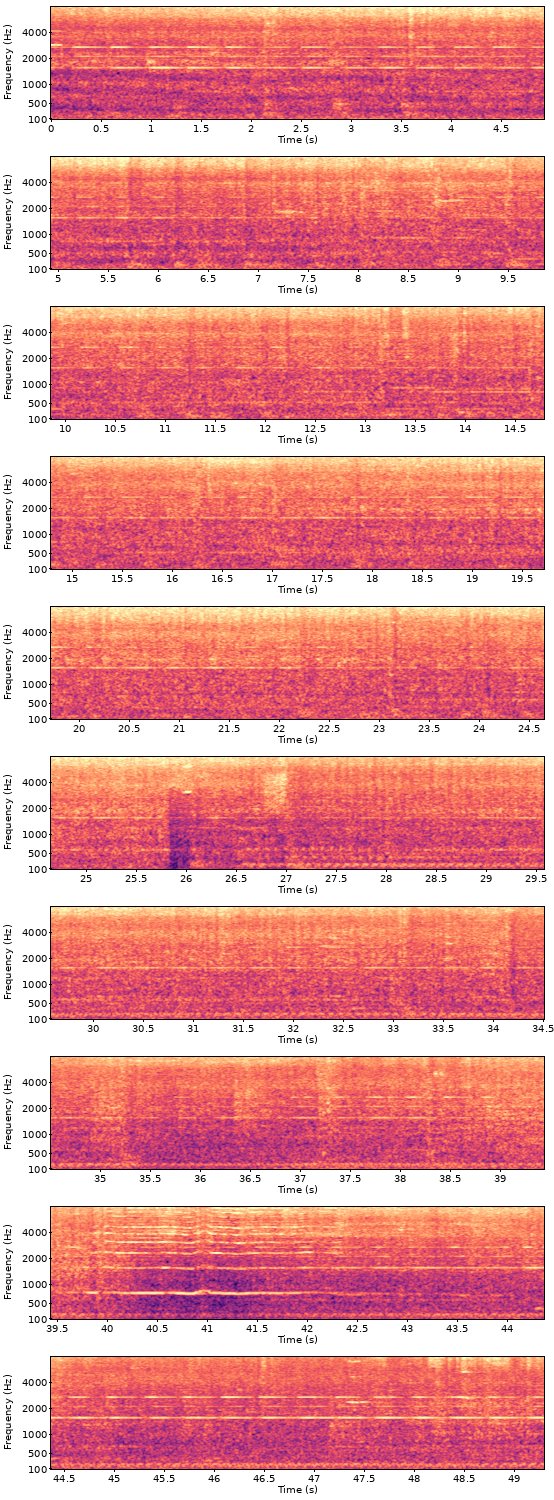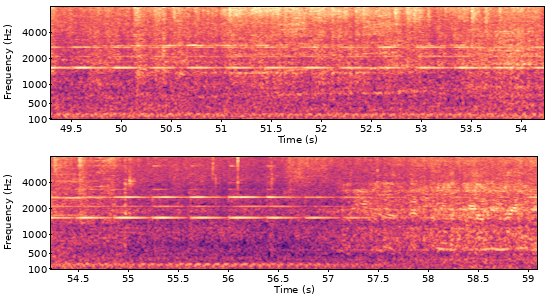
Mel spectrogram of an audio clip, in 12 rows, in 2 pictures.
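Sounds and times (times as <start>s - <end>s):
rolling rail noise: 0.0s - 59.0s
train engine drone: 0.0s - 59.0s
multi-pitch horn tone: 39.7s - 43.3s.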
